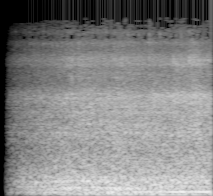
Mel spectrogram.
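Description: Steady outdoor street noise with a low, even rumble.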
